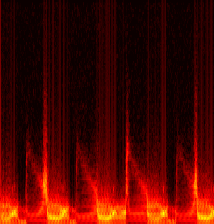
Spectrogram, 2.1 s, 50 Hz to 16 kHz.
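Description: Korg MS-20 analogue synthesizer playing a self-running, envelope-modulated loop of about four notes a second. Each note has a snappy resonant filter sweep that falls in pitch.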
